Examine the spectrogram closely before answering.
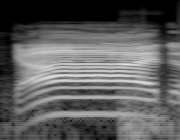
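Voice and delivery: loud, high exasperated shout; furious outburst. Acted. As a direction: blow up at the court. Cornered witness explodes.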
